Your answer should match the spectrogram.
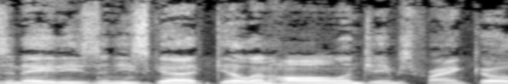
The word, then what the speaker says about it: Gyllenhaal: No, you're all right, Gyllenhaal.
